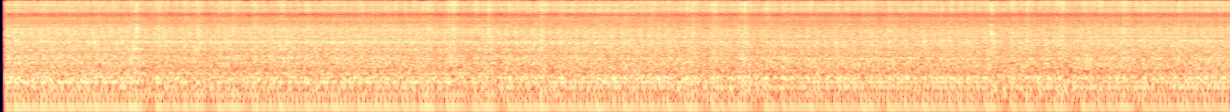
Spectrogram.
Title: Taylor / Perkins bad cylinder tons of oil blow by with popping sound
